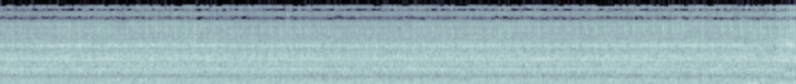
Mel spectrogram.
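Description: A plough scrapes and churns through dry soil.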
